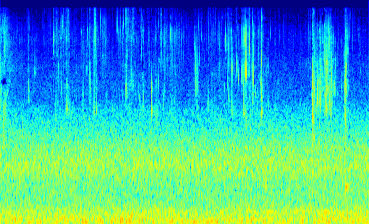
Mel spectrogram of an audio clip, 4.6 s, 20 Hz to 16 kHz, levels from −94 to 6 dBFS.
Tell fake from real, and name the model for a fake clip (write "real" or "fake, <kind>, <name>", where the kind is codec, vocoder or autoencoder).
fake, vocoder, BigVGAN v2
